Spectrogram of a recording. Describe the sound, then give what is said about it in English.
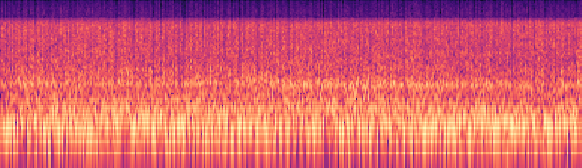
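A top fuel dragster engine fires up and roars steadily and loudly throughout, a dense, rumbling blast of noise with no pauses and no voices, unrelenting from start to finish. “I remember the very first time that I ever heard a top fuel dragster light off.”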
